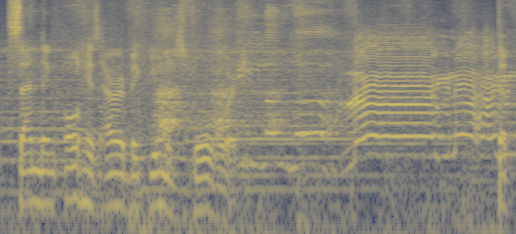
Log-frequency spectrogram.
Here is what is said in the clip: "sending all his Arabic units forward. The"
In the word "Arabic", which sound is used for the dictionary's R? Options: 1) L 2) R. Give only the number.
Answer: 2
